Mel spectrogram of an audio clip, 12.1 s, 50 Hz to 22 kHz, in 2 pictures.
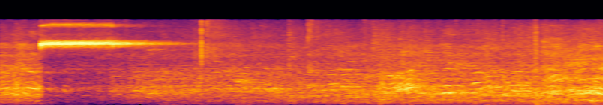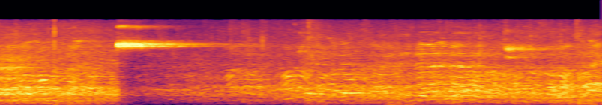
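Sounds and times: crowd murmur: 0:00.0 - 0:12.0
referee's whistle blast: 0:00.4 - 0:01.9, 0:07.2 - 0:08.2.

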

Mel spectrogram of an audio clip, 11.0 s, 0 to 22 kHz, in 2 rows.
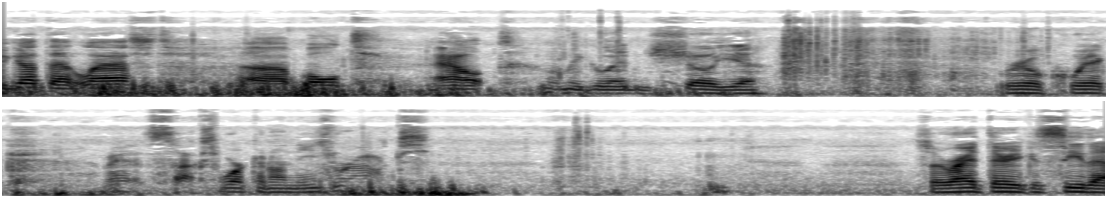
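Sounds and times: footsteps crunching on gravel: 0:02.7 - 0:05.5
scrape on gravel: 0:02.8 - 0:05.4.

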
